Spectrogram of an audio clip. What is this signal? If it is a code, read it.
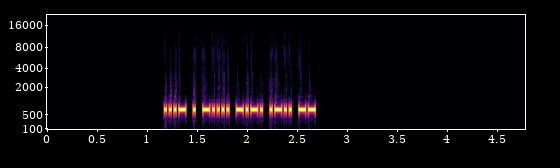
Morse code, heard as a keyed tone, about 53 wpm, 700 Hz. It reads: VE6CLM
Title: DXCC-100 Call Signs - 6 Characters - 50wpm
